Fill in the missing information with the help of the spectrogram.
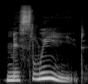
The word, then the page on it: mislead: mislíːd; ミスリード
